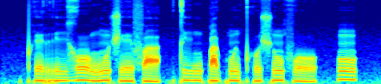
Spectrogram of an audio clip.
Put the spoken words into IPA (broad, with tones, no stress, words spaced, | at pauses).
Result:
pʰe˨riː˨ɣoː˦˨ŋũ˦˨ ʃeː˨fa˨ | tiː˨ŋk͡pa˨kʷĩ˨ pʰʊ˨ʃũ˦foː˨ | ũ˦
